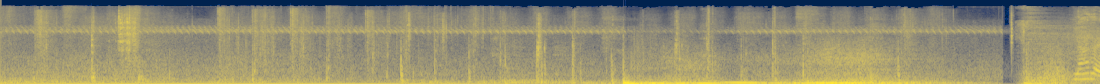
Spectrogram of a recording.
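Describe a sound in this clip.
Footsteps crunch over leaves and wooden boards.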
